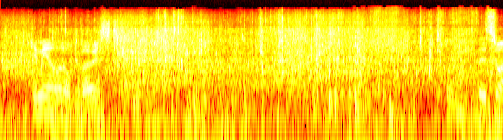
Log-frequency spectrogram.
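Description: A fish splashes and thrashes at the water's surface close by.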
